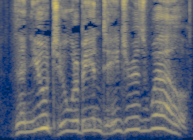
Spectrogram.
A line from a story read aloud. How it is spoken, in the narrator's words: cried Mr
